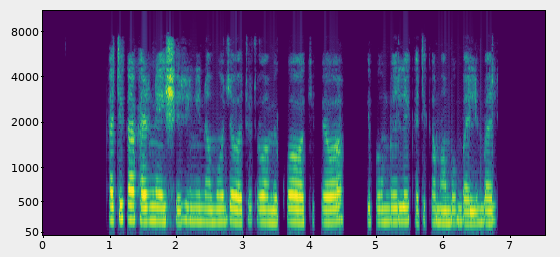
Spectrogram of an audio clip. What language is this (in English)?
Swahili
